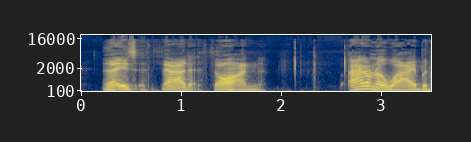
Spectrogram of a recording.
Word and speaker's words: Thawne: I'm very sorry but to me it just sounds wrong to say like I'm mispronouncing a name when I'm not it's actually pronounced that Thon anyways that thumb debuted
